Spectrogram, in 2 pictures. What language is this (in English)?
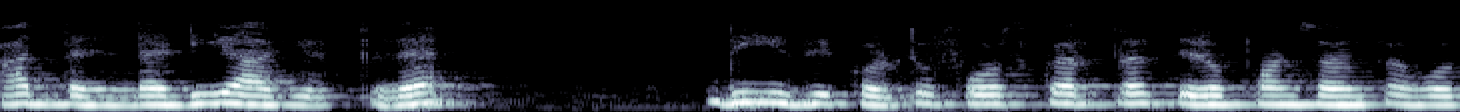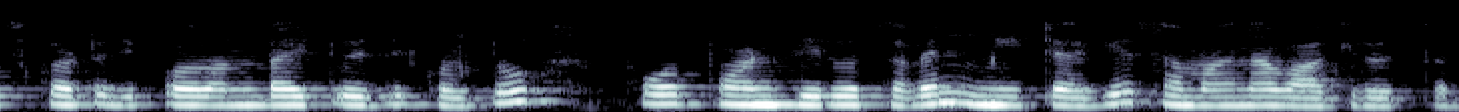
Kannada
